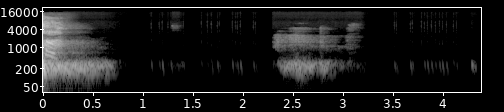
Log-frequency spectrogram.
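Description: A man sighing close to a desk microphone: a sudden loud exhale that fades within about a second, followed by a softer, shorter breath about two and a half seconds in.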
